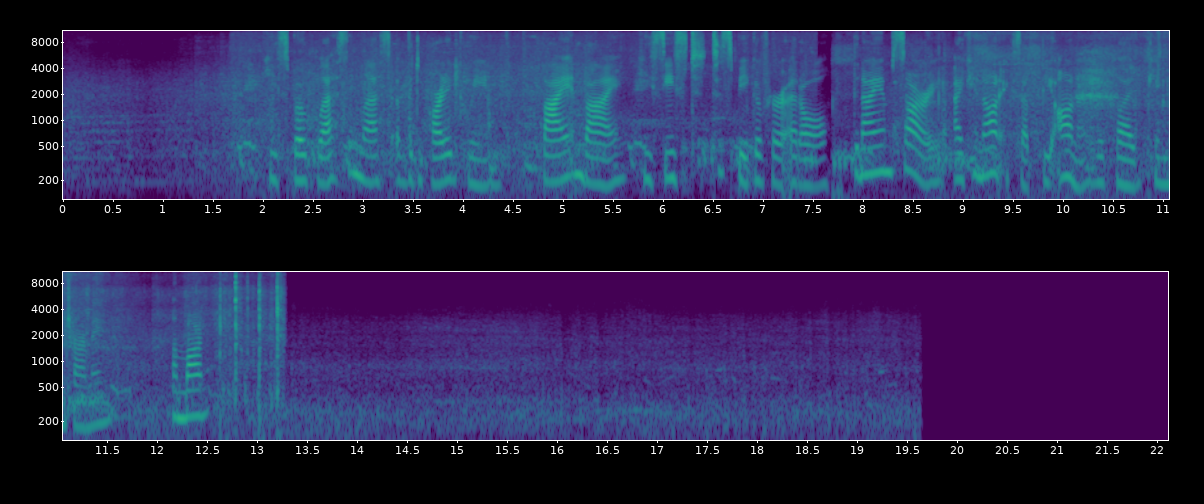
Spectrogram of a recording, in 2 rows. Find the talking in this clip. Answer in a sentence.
The talking can be heard from 2.0 to 12.6 s.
